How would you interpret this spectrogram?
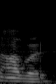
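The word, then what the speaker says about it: hour: University या फिर एन आवर, यहाँ द एच एट the beginning of आवर is silent. यहाँ आपका एच साइलेंट है आवर में, यहाँ पर भी आपका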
